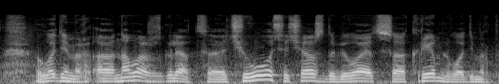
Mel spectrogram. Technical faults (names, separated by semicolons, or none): none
